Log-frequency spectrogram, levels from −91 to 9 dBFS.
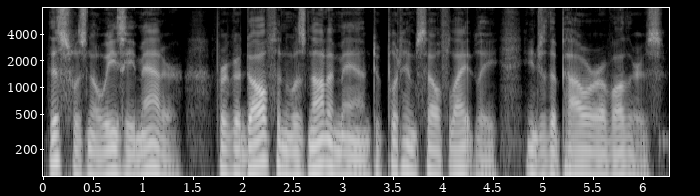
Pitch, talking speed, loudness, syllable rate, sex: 95 Hz, 190 wpm, -19 LUFS, 5.3 syllables/s, male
